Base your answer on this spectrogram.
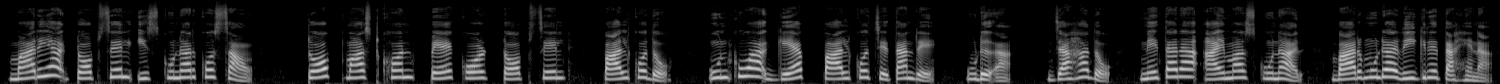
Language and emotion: Santali, neutral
